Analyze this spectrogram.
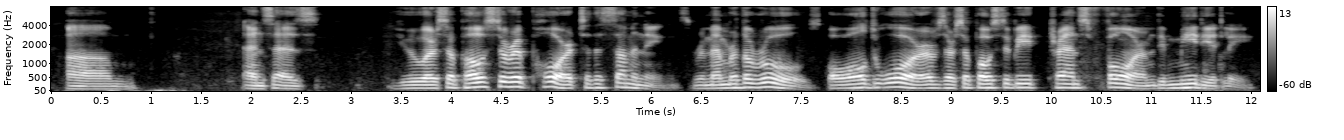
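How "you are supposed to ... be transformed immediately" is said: voice of a massive stone golem. Narrating a story, speaker voices the massive golem Branca, booming Branca golem voice. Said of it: "says in a very booming voice".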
